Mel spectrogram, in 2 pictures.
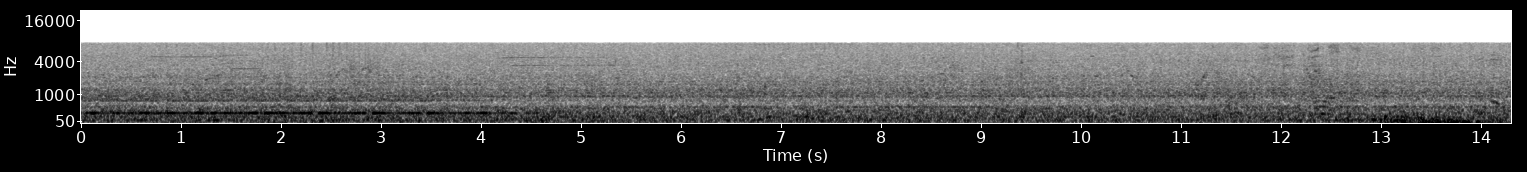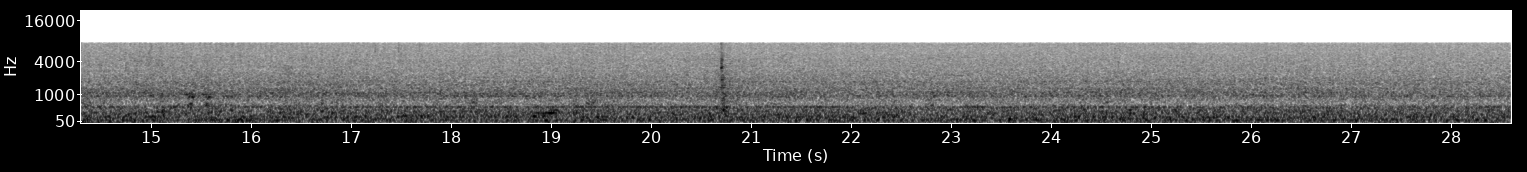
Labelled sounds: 1.0	1.3	killer whale, southern resident, 4.7 to 4.8 kHz

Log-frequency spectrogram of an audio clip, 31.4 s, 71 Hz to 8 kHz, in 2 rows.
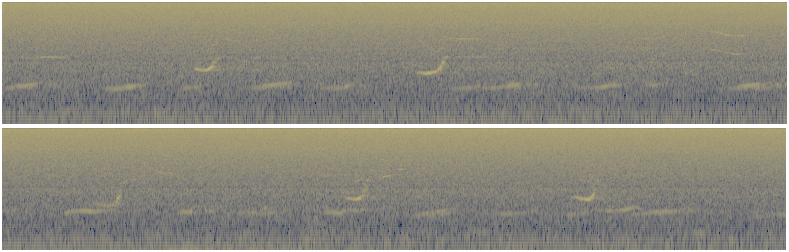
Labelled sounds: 9.1	9.4	humpback whale, 1.9 to 2.0 kHz
14.2	14.7	humpback whale, 2.0 to 2.5 kHz

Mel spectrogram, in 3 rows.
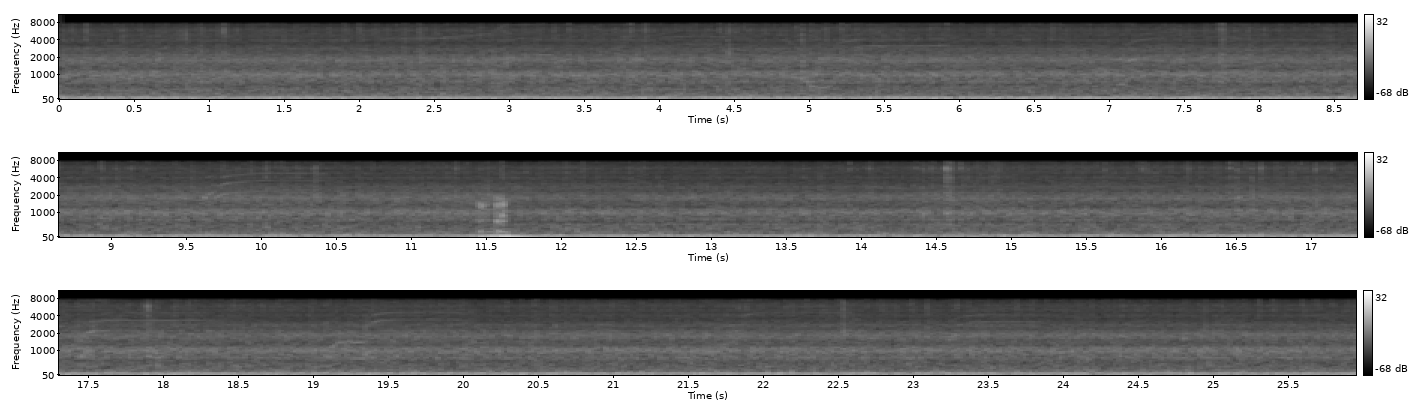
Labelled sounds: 2.2	2.7	killer whale, southern resident, 4.2 to 4.5 kHz
5.3	6.0	killer whale, southern resident, 2.9 to 7.8 kHz
9.7	10.3	killer whale, southern resident, 2.9 to 8.0 kHz
17.5	18.1	killer whale, southern resident, 3.1 to 3.4 kHz
19.4	19.7	killer whale, southern resident, 4.2 to 4.6 kHz
21.8	22.5	killer whale, southern resident, 4.1 to 7.9 kHz
23.3	23.8	killer whale, southern resident, 3.0 to 5.3 kHz

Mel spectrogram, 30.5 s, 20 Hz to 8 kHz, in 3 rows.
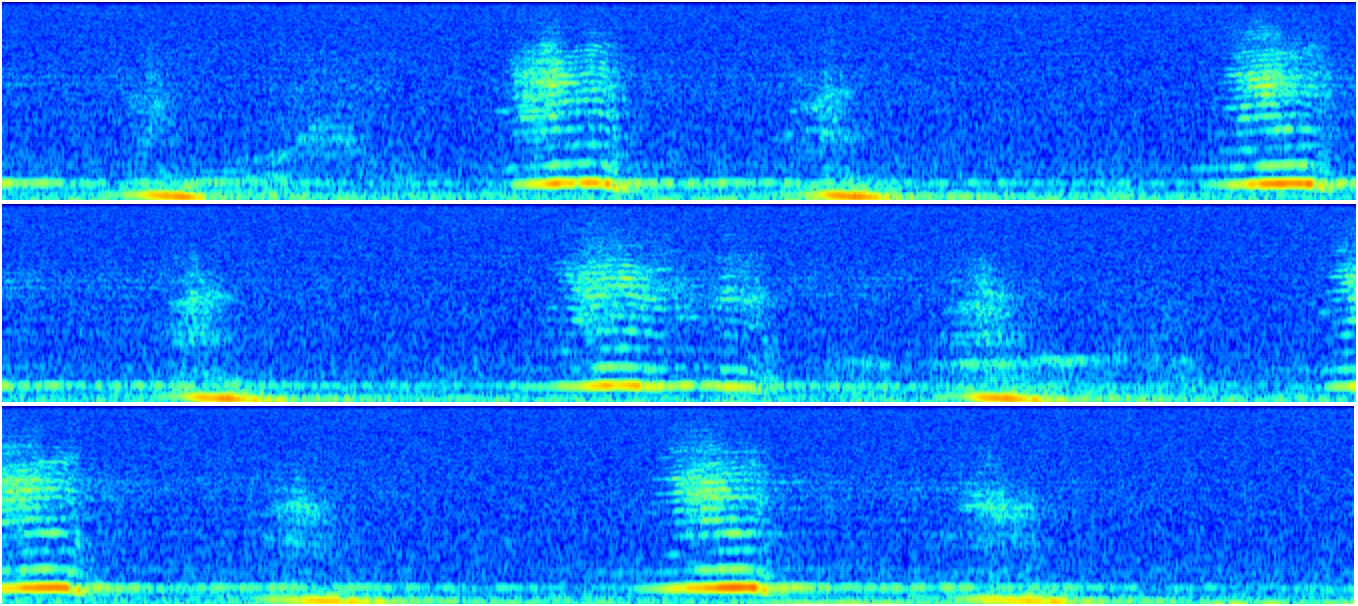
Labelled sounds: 0.2	0.6	humpback whale, 1.1 to 1.2 kHz
3.2	4.6	humpback whale, 0.80 to 3.8 kHz
9.1	9.8	humpback whale, 1.1 to 3.5 kHz
11.4	11.9	humpback whale, 1.4 to 2.0 kHz
14.5	15.2	humpback whale, 1.7 to 2.6 kHz
15.5	15.9	humpback whale, 1.7 to 1.9 kHz
20.1	20.9	humpback whale, 1.1 to 4.4 kHz
22.3	22.7	humpback whale, 1.4 to 1.8 kHz
25.2	27.0	humpback whale, 0.80 to 2.8 kHz
27.5	28.0	humpback whale, 1.3 to 1.9 kHz

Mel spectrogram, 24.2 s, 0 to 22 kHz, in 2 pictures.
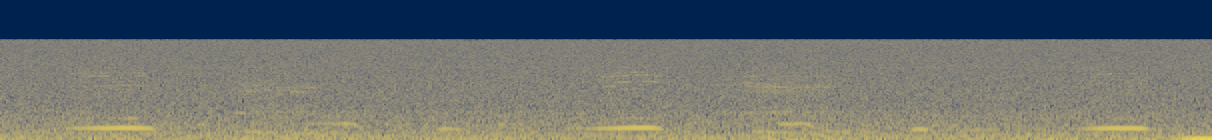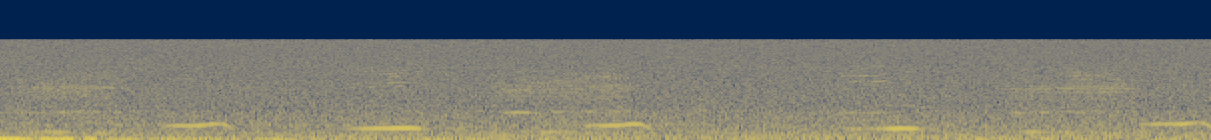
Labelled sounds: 0.8	1.1	humpback whale, 2.7 to 2.8 kHz
17.1	17.4	humpback whale, 1.6 to 2.0 kHz
20.5	20.8	humpback whale, 2.7 to 2.8 kHz
22.4	22.7	humpback whale, 1.7 to 2.0 kHz

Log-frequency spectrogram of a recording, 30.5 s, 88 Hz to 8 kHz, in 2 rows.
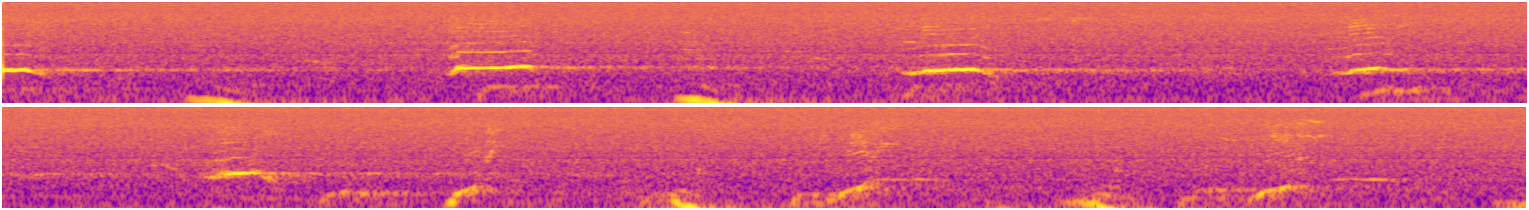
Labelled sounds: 4.5	5.3	humpback whale, 0.80 to 0.96 kHz
9.3	9.7	humpback whale, 0.80 to 1.2 kHz
13.5	13.8	humpback whale, 2.6 to 2.9 kHz
23.7	24.0	humpback whale, 0.93 to 1.2 kHz
28.3	28.5	humpback whale, 2.0 to 2.3 kHz

